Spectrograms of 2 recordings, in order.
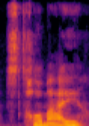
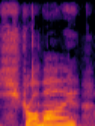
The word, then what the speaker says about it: Stromae: i do know that his name is pronounced in various ways um it can be pronounced stromai like fully french it could be pronounced stromai which would be like half english half french and the reason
